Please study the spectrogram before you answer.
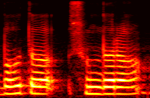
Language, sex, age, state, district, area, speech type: Odia, female, 30-45, Odisha, Kandhamal, rural, spontaneous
